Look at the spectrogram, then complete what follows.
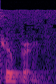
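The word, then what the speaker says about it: Cowper: The life story of William Cooper, now we've seen that name in the pastor's writing, spelled C-O-W-B-E-R, but pronounced by the English Cooper.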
